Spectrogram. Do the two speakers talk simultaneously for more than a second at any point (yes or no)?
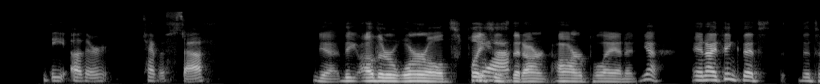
no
